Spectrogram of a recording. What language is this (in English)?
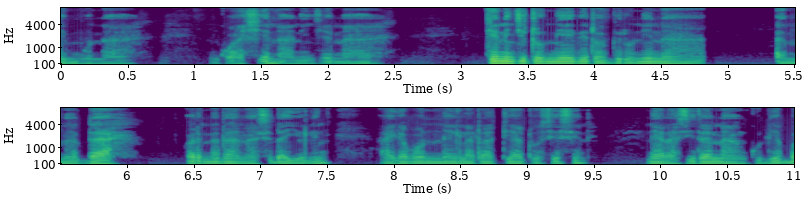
Masai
